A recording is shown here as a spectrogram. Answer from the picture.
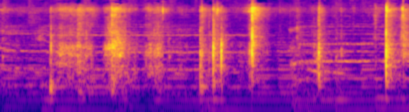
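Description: Steady background music with about half a dozen sharp plastic clicks and taps as a plastic lunch box's snap-latched lid is unclipped and taken off; the loudest click comes near the end.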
